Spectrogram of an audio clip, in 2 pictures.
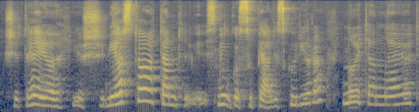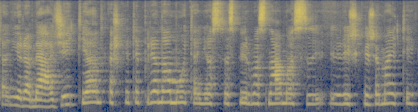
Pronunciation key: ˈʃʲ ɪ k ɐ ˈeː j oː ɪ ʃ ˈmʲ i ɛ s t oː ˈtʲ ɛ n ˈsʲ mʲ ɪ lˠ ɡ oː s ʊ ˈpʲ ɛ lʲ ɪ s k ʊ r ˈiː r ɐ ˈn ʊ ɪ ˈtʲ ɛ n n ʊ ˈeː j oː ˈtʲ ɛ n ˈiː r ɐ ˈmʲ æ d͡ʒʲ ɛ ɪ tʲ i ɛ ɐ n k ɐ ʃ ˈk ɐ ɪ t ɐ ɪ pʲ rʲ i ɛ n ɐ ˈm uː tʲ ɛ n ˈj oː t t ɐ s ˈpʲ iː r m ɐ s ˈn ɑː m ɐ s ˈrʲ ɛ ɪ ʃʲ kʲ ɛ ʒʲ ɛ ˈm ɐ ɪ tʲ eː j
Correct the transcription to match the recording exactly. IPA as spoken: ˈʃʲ ɪ t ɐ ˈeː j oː ɪ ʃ ˈmʲ i ɛ s t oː ˈtʲ ɛ n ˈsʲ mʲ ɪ lˠ ɡ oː s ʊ ˈpʲ æ lʲ ɪ s k ʊ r ˈiː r ɐ ˈn ʊ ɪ ˈtʲ ɛ n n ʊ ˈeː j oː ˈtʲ ɛ n ˈiː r ɐ ˈmʲ æ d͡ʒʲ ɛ ɪ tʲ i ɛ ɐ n k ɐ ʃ ˈk ɐ ɪ t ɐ ɪ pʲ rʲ i ɛ n ɐ ˈm uː tʲ ɛ n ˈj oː s t ɐ s ˈpʲ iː r m ɐ s ˈn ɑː m ɐ s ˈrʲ ɛ ɪ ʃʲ kʲ ɛ ʒʲ ɛ ˈm ɐ ɪ tʲ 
